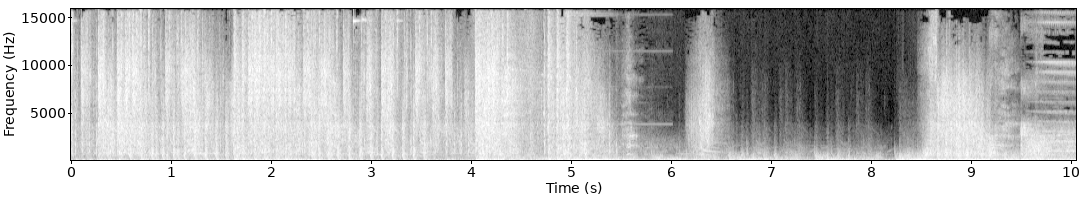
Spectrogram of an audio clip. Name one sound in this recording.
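A loud explosion booms and fades.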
